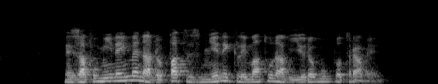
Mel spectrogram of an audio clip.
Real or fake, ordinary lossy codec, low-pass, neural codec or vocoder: real; Opus, 32 kbps; 5.4 kHz; none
